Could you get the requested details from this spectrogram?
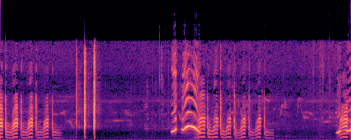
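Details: Talking Indian ringneck parrot, a rose-ringed parakeet, gives bursts of quick, nasal, wavering syllables in a fast run. After a gap, a loud rising-and-falling whistle leads into more chattering syllables.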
